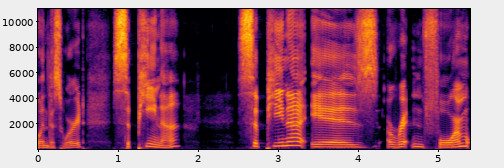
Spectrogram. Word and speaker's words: subpoena: You start with an S sound, then a schwa, sa, then P as pizza.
